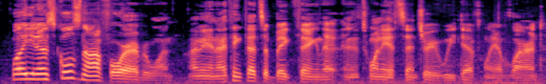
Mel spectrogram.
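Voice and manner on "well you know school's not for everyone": high-pitched, sarcastic quip. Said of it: "I'm literally being sarcastic".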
